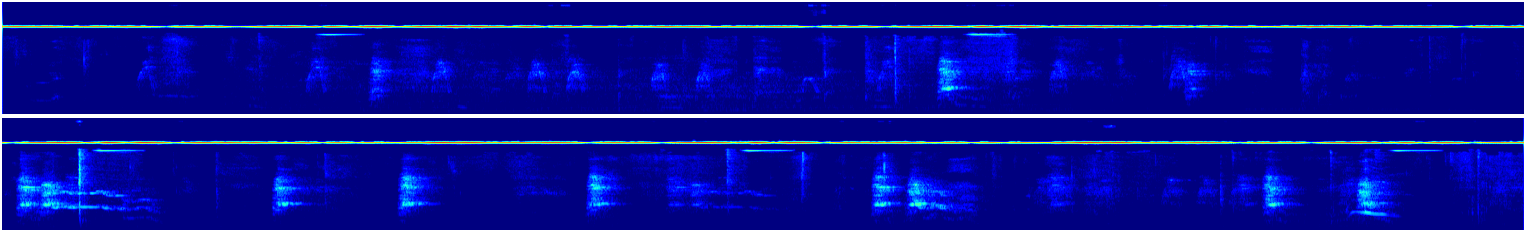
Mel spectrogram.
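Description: A steady high-pitched electronic whine runs throughout and is the loudest sound. Over it come short, sharp voice-like calls at irregular intervals every second or two, and a faint short high beep every six or seven seconds.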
